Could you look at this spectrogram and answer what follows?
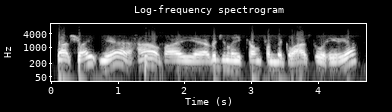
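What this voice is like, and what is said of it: Mixed Highland and Glasgow Scottish accent. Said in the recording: “my accent at the moment is very mixed between Inverness, the Highlands, and Glasgow”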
